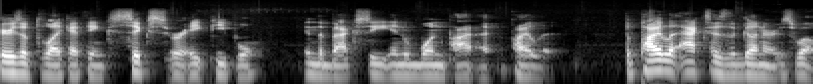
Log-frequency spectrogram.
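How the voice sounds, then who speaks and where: Medium pitch from a male speaker, moderate in pace. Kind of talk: casual gaming unit recruitment walkthrough. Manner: hesitant, stumbling.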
